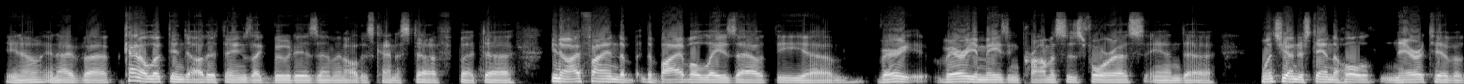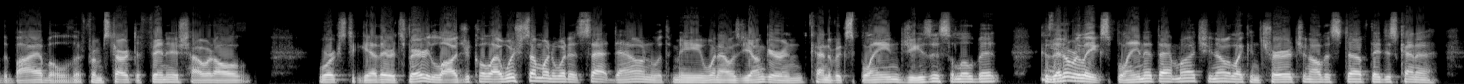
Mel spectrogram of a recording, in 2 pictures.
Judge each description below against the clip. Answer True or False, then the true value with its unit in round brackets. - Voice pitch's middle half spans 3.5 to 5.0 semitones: False (2.9 semitones)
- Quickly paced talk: True (215 wpm)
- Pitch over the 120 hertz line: False (110 Hz)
